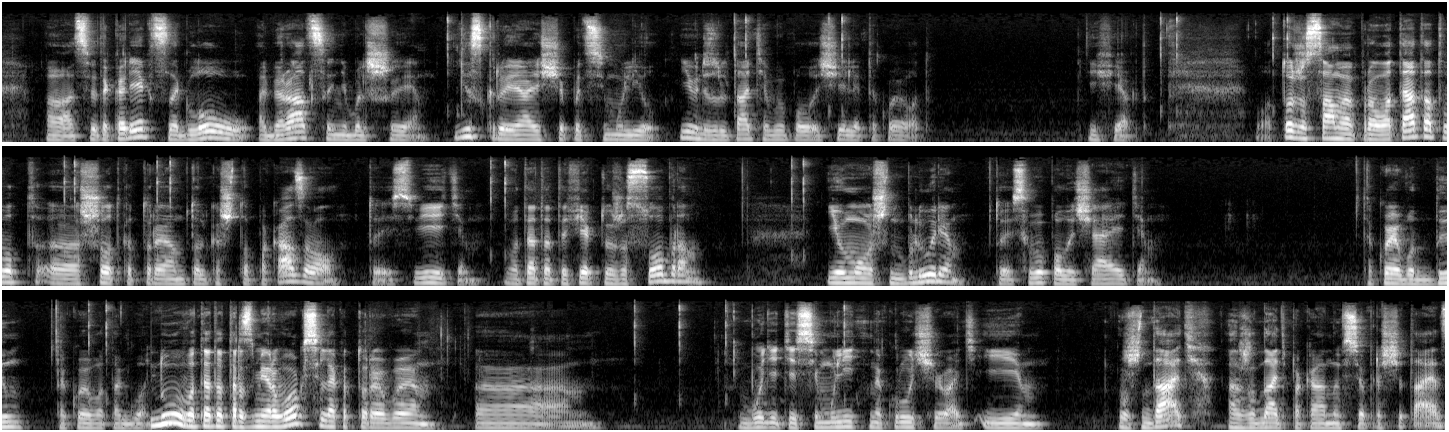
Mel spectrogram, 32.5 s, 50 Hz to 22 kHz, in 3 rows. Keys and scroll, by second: 9.7 1.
